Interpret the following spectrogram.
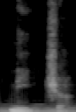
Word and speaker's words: Nietzsche: The first bit should sound like ni, the second like cha, Nietzsche.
